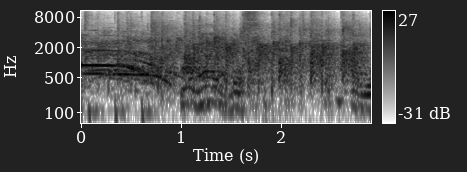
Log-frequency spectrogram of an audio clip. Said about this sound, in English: lusty applause for that.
